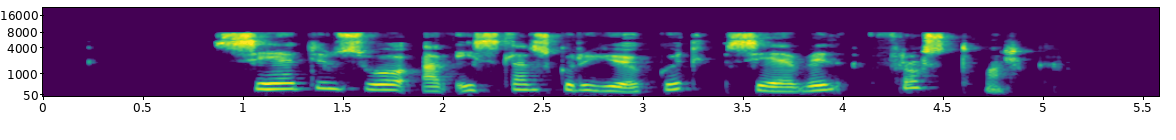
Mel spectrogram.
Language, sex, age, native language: Icelandic, female, 30-39, Icelandic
